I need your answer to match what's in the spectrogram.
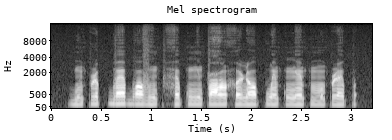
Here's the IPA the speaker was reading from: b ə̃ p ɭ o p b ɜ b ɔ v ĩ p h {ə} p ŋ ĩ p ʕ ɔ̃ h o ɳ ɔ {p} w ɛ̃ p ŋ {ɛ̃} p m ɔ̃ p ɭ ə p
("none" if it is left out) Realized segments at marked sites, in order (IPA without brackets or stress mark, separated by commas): ə, p, ɛ̃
